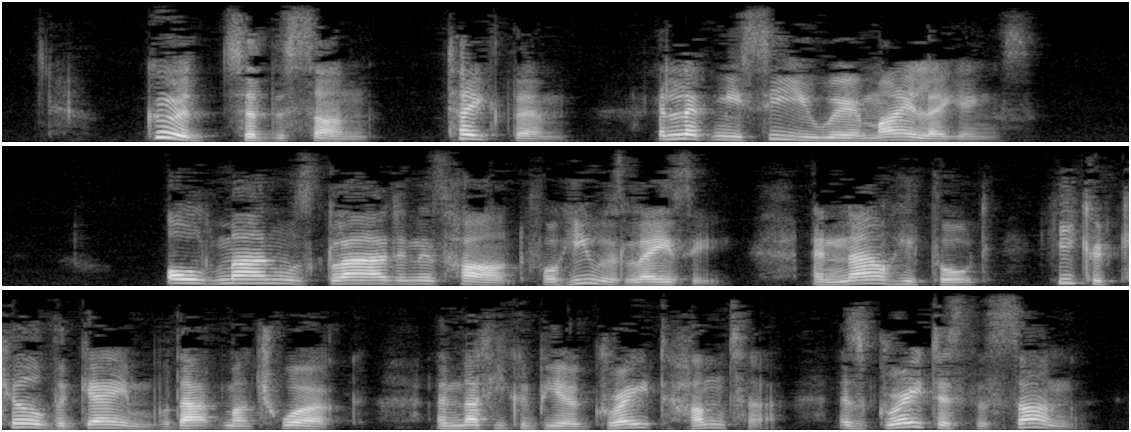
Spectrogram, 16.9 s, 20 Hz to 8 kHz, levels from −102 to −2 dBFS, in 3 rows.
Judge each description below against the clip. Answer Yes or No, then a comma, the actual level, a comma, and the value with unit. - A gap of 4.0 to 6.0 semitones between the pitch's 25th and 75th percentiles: Yes, average, 5.0 semitones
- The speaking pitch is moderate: Yes, medium, 160 Hz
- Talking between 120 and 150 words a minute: No, average, 175 wpm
